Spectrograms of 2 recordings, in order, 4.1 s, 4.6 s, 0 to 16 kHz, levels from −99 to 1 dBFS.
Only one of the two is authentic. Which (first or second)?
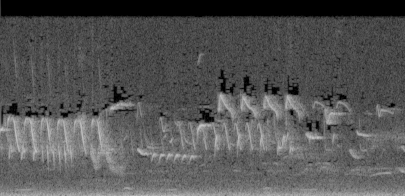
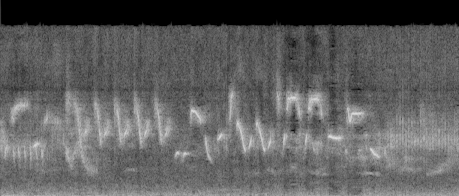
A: first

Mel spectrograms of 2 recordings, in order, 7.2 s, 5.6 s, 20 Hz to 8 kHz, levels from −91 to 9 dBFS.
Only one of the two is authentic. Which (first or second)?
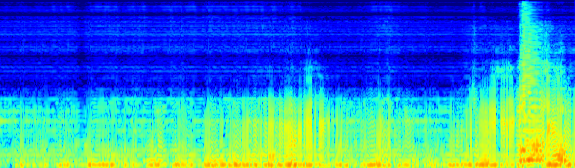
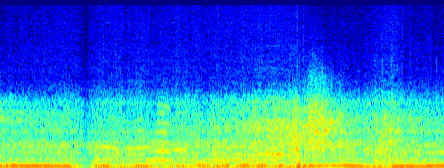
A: second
